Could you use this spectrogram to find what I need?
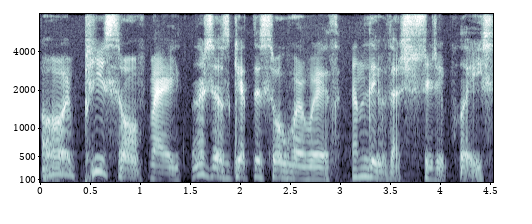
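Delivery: cross, angry, altered-sounding dismissive voice. [name] answers being asked to say hello to the viewers; angry [name] voice. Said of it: "why are you so angry? ... why your voice have been changed?".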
